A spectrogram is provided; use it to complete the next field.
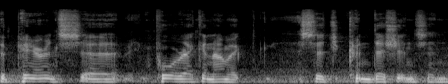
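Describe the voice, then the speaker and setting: Spoken at a fairly slow pace with a New York accent and ordinary pitch variation, the voice comes through noticeable background noise and audible room echo. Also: man, medium pitch for a man. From New York City (Brooklyn). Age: 90s. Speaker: war veteran. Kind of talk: oral history interview. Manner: halting.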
